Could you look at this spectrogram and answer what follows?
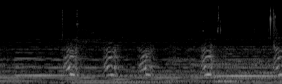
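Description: A shepherd dog in the video game Firewatch gives a short run of soft, close barks and yips, about five in under three seconds, over a steady hum of game music.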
